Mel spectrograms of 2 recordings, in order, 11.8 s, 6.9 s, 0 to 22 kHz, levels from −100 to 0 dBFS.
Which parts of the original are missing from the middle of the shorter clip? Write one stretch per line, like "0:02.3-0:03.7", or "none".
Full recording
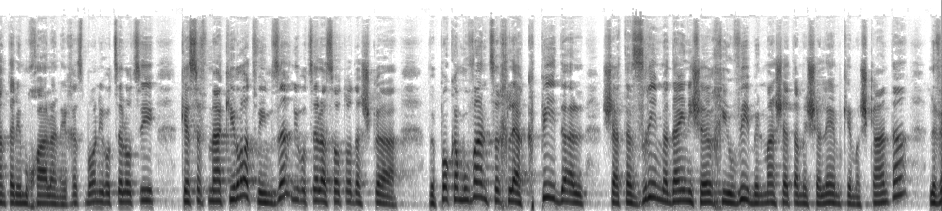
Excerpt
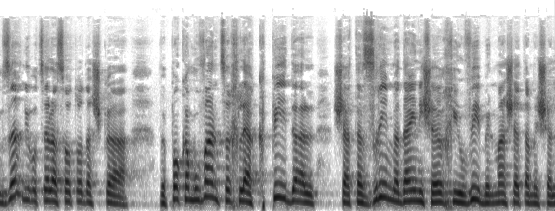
none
